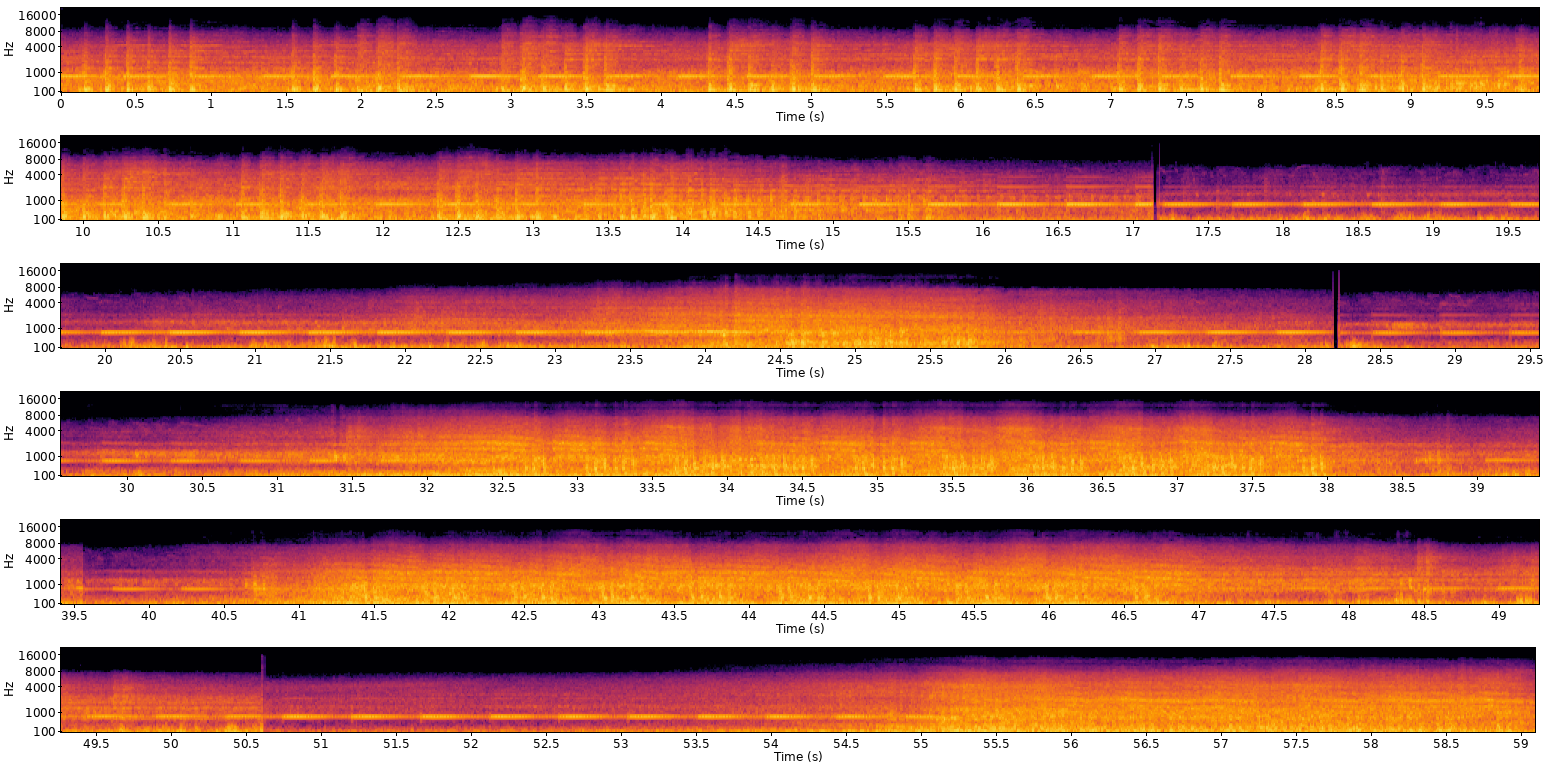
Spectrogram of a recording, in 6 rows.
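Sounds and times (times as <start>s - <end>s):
level crossing bell ringing: 0.0s - 13.6s, 15.2s - 23.1s, 49.1s - 55.3s
train wheels clattering on rails: 0.0s - 16.3s, 22.1s - 27.6s, 29.9s - 39.6s, 40.4s - 50.7s, 54.1s - 59.0s.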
